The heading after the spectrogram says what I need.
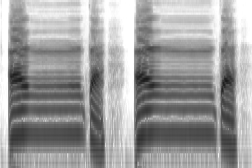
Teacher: anta, ikhfa hakiki, suara nunnya samarkan ke ta dan tidak boleh dijelaskan, tidak boleh anta, tapi anta, anta, langsung ke makhraj daripada huruf ta.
